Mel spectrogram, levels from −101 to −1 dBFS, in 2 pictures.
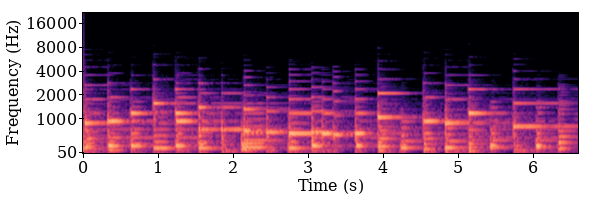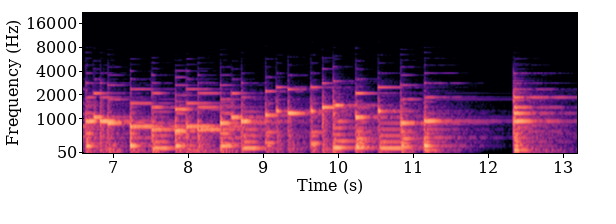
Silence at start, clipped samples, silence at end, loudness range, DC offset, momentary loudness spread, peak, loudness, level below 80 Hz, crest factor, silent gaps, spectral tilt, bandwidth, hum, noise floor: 0 s; under 0.1%; 0.2 s; 2 LU; under 0.1%; 7 LU; -6 dBFS; -24 LUFS; -50 dBFS; 18 dB; none; -11 dB/octave; 4.5 kHz; none; -59 dBFS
